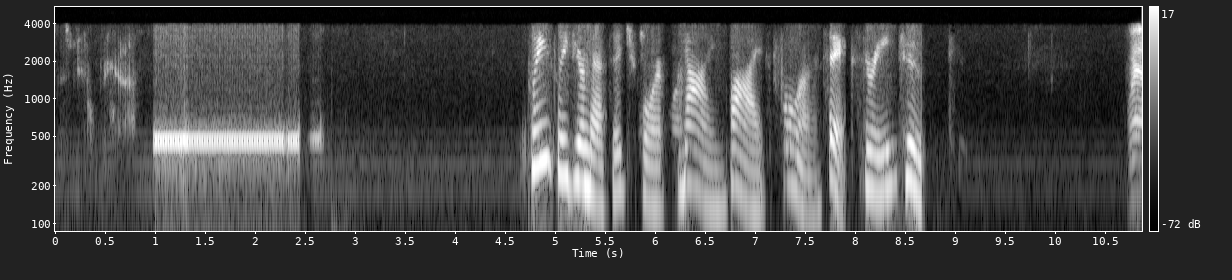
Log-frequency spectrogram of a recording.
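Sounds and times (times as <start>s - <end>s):
telephone dial tone: 1.0s - 2.7s
speech: 4.8s - 8.8s.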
